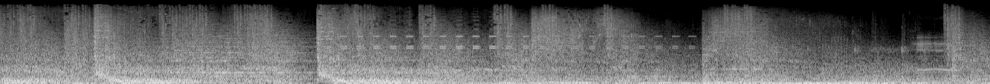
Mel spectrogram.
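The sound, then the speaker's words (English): Sniper rifle shots in the video game Mass Effect, fired at Geth enemies, come as a few sharp, booming reports over a loud, continuous wash of game noise. “there's a whole bunch of Geth downrange. So we're just gonna pull out our handy-dandy sniper rifle.”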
